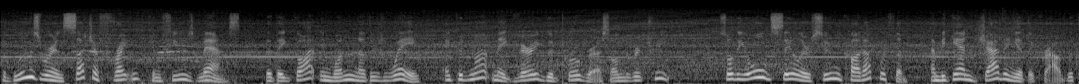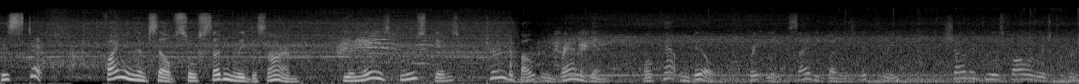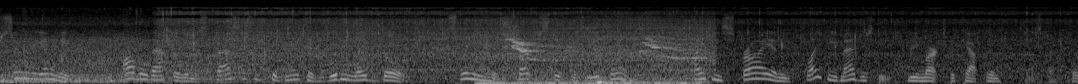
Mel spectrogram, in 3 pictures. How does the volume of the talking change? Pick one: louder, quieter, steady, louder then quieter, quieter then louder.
quieter.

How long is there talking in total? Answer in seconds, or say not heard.
32 s.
